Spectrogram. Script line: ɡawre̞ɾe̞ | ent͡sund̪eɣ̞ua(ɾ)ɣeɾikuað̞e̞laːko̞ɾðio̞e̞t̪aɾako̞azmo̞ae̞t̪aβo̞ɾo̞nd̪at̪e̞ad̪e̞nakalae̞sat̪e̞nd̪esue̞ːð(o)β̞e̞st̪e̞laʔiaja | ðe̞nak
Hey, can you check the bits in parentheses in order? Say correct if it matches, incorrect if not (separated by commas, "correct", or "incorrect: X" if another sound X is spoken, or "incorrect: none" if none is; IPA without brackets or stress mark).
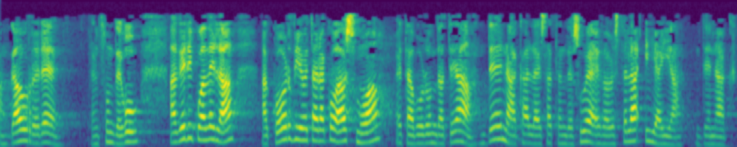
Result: incorrect: none, correct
